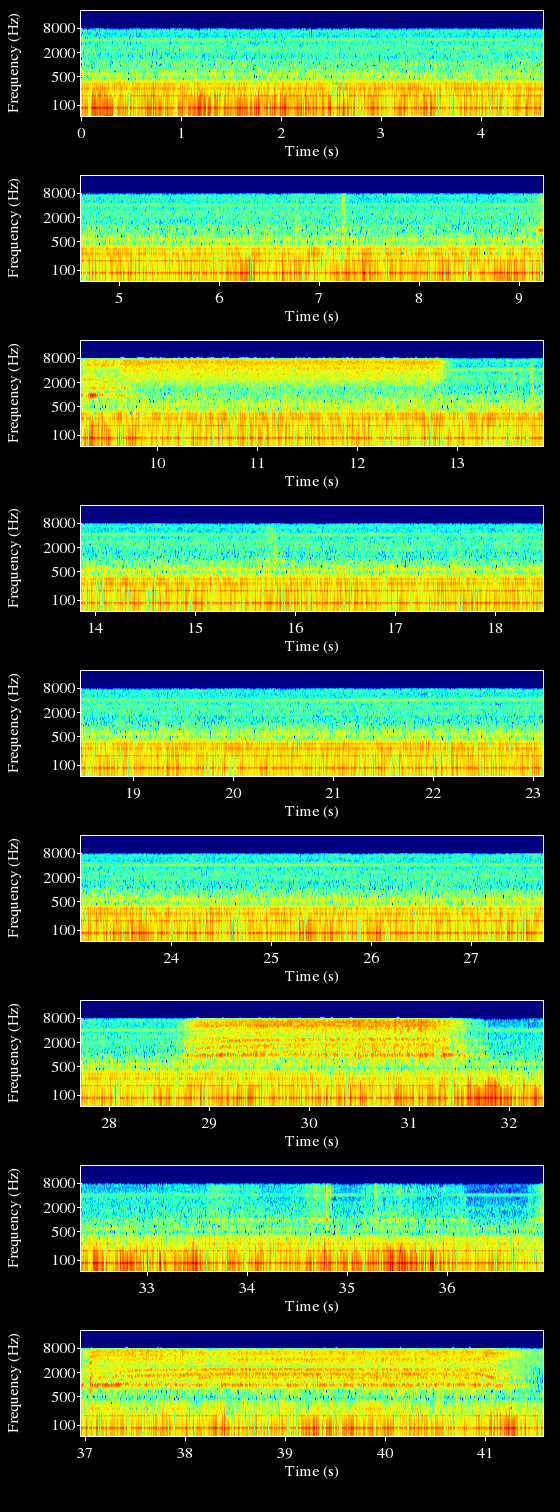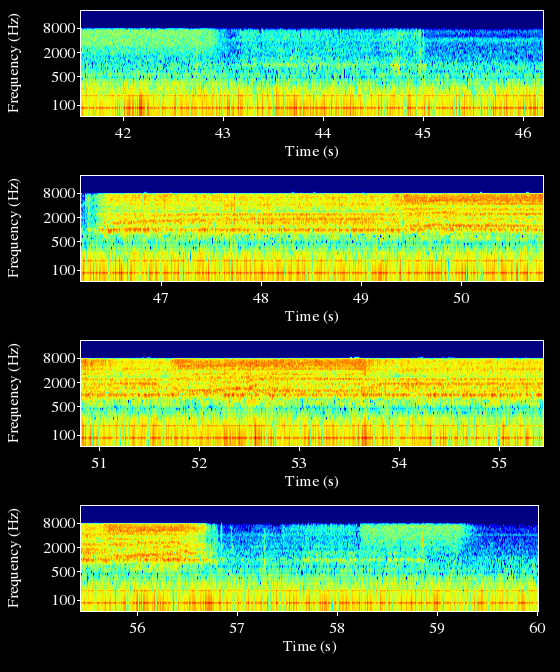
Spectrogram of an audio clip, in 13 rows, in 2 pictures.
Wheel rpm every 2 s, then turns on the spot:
0, 0, 0, 0, 10, 0, 0, 0, 0, 0, 0, 0, 0, 0, 90, 110, 10, 20, 80, 160, 80, 10, 10, 110, 160, 160, 160, 160, 50, 10.
34-36 42-46 56-60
